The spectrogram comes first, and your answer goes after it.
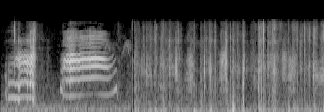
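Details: Cat making "small talk": two clear meows, a short rising one then a longer drawn-out tonal meow ending in an upward bend, followed by rustling and handling noises.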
